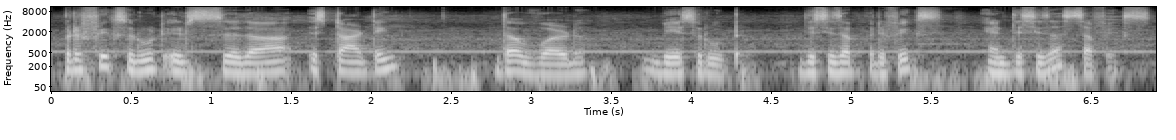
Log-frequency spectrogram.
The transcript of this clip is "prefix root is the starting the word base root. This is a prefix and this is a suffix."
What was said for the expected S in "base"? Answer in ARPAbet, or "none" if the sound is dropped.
S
